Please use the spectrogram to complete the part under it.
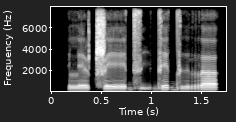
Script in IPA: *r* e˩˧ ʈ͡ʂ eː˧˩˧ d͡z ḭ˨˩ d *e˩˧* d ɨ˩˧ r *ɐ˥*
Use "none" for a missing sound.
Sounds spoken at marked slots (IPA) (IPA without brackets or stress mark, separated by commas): l, e˥, ɐ˥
